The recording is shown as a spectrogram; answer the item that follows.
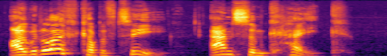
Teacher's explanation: at the end of each sentence, I go down with my voice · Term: intonation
